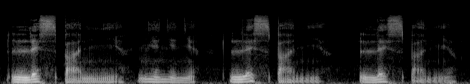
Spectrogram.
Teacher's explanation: don't insist on the final E because basically it's not pronounced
